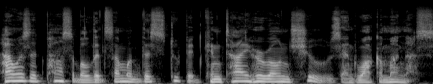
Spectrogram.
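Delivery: ordinary delivery, nothing marked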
